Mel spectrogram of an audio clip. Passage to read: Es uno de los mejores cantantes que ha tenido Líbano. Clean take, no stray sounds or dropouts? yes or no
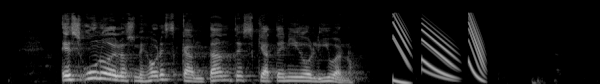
no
